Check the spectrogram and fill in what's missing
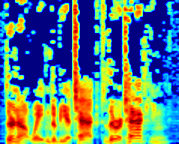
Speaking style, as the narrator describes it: cried Harry

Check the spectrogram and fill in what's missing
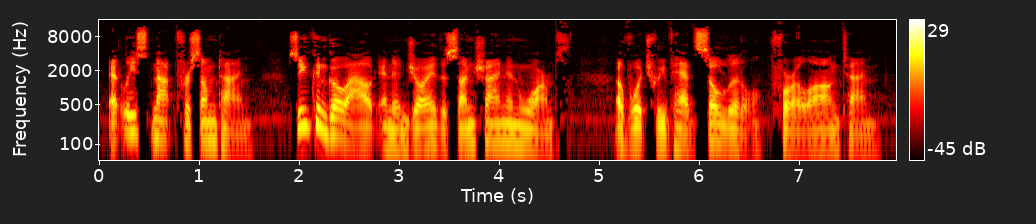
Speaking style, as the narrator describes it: said the general in his usual kindly tone

